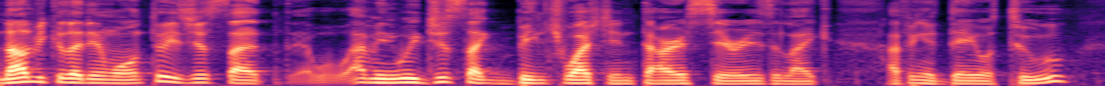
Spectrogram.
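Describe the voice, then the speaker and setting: A man at a very fast pace, medium-pitched with ordinary pitch variation, his voice dry and close with no echo in a very clean recording over a silent background. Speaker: software developer and YouTuber. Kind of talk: casual chat.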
